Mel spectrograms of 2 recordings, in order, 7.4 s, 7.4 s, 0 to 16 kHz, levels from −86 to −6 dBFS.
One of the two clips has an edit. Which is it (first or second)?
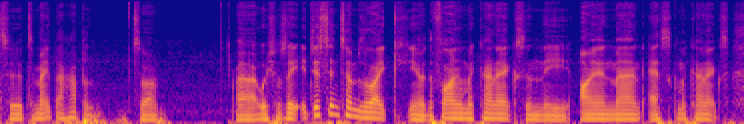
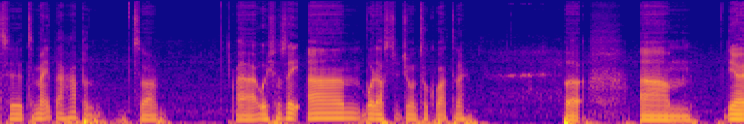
second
